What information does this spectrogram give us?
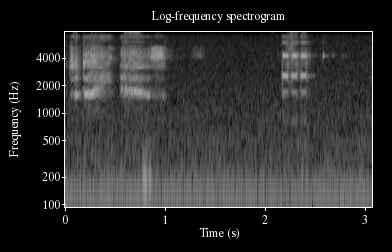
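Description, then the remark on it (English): Two longer electronic tones sound first, then after a pause a quick run of three short, high-pitched beeps from a wristwatch's battery indicator, showing the battery is full, fairly soft, with no talking. “So if I hit that button again, you will hear three beeps.”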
